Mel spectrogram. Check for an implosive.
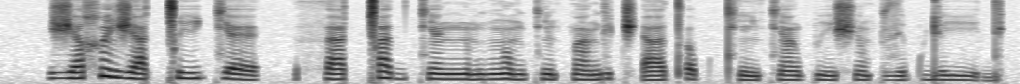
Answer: absent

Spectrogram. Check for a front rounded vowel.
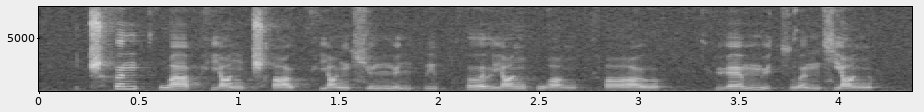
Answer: present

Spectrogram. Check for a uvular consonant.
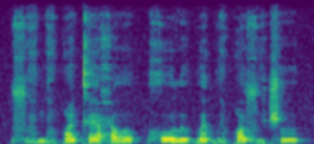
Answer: present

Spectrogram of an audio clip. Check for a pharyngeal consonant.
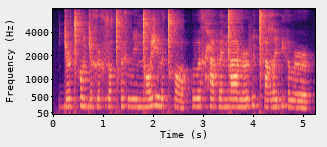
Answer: present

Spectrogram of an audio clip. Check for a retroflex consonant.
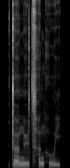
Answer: absent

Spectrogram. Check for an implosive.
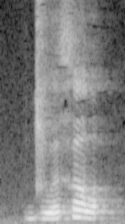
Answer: absent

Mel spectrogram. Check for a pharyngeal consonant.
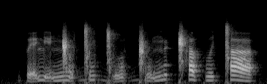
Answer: absent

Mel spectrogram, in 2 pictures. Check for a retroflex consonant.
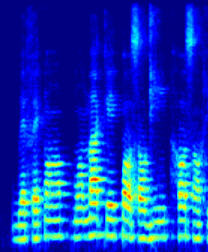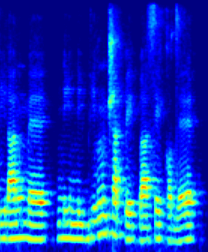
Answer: absent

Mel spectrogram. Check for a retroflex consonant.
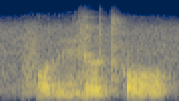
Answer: absent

